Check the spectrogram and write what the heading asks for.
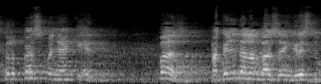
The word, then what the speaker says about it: Perth: I am going to Perth. Bukan pest. Kalau pest penyakit. Perth.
